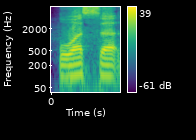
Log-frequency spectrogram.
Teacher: سین کو باریک سیٹی سے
